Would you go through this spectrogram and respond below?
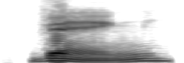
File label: "vang", American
